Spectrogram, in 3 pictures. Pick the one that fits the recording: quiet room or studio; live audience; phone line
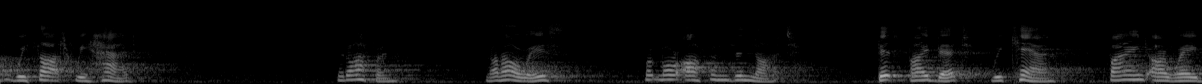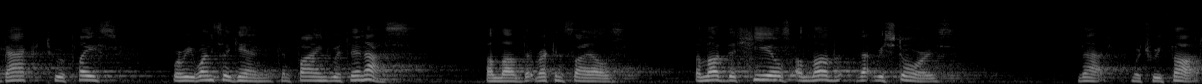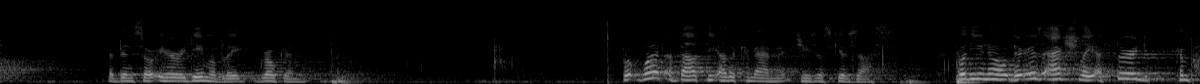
live audience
